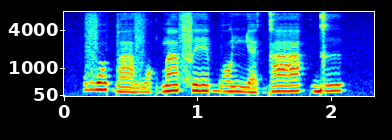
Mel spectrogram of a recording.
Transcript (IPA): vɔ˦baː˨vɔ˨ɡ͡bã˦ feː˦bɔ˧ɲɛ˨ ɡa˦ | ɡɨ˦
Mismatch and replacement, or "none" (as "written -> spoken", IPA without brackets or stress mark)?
none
